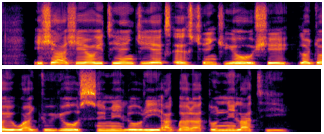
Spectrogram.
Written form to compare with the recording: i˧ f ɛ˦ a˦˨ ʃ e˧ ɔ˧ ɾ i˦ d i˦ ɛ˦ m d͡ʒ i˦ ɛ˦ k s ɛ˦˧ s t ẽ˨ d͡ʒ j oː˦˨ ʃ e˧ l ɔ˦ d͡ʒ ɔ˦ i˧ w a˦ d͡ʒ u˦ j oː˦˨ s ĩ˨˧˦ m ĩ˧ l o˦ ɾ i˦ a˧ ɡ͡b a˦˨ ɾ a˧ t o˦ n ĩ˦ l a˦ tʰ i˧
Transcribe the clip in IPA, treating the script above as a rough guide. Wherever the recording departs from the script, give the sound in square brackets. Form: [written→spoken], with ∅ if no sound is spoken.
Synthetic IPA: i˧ [f→ʃ] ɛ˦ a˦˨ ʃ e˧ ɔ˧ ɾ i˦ [d→t] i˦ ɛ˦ [m→n] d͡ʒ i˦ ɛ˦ k s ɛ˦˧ s [t→t͡ʃ] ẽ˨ d͡ʒ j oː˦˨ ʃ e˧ l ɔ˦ d͡ʒ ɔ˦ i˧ w a˦ d͡ʒ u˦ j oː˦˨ s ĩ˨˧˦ m ĩ˧ l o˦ ɾ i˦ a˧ ɡ͡b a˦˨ ɾ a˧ t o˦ n ĩ˦ l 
